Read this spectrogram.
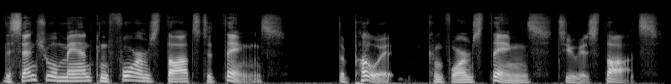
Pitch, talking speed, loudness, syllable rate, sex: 135 Hz, 125 wpm, -19 LUFS, 3.0 syllables/s, male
